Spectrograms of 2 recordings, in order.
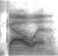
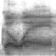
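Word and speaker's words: Gawain: That's how it's pronounced in the movie is Gowen. Um, but I mean I mean the the more western pronunciation would would be Gane.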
